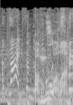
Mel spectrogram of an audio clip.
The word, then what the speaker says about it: Mualani: moani oh hey I'm muani a guide from the a muani okay that's how you I've been saying it wrong this whole time all of that land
